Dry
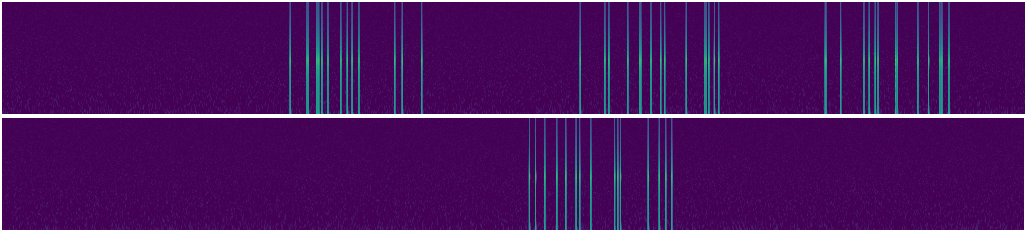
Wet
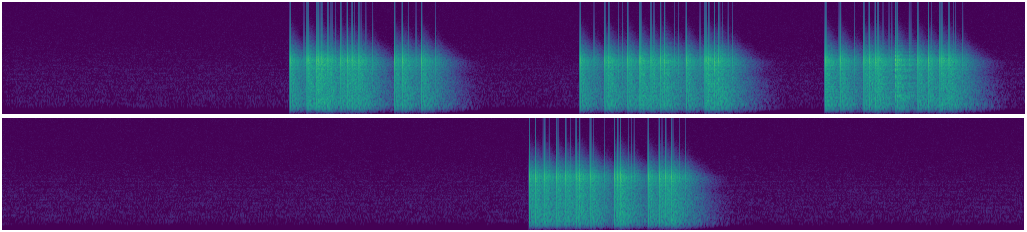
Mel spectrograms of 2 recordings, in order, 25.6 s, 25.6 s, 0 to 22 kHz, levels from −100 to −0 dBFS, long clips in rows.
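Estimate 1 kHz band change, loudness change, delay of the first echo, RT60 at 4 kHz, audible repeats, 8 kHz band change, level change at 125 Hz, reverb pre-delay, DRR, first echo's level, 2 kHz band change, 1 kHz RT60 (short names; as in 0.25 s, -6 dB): +5.5 dB, +2.5 dB, 0.172 s, 0.55 s, 1, +0.5 dB, -3.0 dB, 12 ms, -3.0 dB, -12.0 dB, +3.5 dB, 0.85 s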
